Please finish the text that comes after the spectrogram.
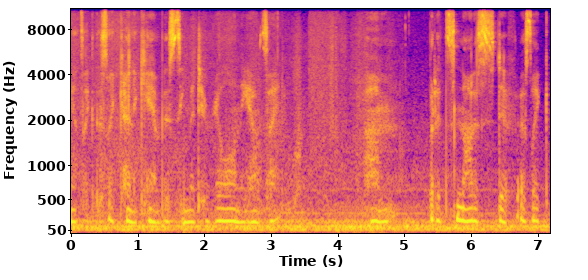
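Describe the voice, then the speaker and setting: A woman speaking in a soft, breathy whisper, gently showing items in an ASMR haul and sometimes repeating phrases slowly. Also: lowish voice, low-quality recording. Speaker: host of a bookish ASMR channel.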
